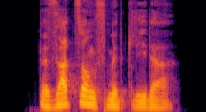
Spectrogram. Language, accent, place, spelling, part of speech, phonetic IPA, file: German, Germany, Berlin, Besatzungsmitglieder, noun, [bəˈzat͡sʊŋsˌmɪtɡliːdɐ], De-Besatzungsmitglieder.ogg
- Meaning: nominative/accusative/genitive plural of Besatzungsmitglied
